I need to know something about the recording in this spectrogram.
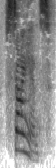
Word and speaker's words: science: of course we don't say science we say science now when you have a long word like this audiovisual audiovisual has six syllables audio visual in that case you really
